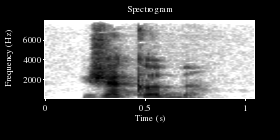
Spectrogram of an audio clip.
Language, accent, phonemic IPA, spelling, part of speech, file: French, France, /ʒa.kɔb/, Jacob, proper noun, LL-Q150 (fra)-Jacob.wav
- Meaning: 1. Jacob (biblical figure) 2. a male given name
